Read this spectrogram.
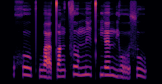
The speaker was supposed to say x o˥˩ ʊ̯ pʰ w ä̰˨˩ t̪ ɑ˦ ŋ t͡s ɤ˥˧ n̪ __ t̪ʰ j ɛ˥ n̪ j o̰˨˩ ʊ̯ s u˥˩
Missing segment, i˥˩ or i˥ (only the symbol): i˥˩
